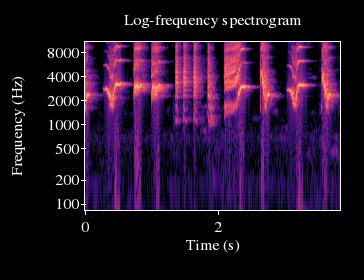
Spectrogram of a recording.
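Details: Asian pied starling song, used as a lure for other starlings: loud swooping whistles alternating with short rasping, buzzy notes in a rapid sequence.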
